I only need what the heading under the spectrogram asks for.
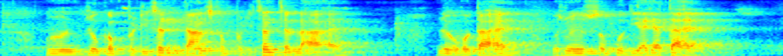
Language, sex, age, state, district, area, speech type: Hindi, male, 45-60, Uttar Pradesh, Chandauli, urban, spontaneous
